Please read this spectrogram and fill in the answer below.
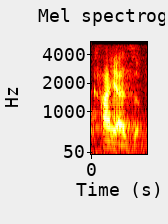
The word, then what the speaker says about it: chiasm: And it's called chiasm.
